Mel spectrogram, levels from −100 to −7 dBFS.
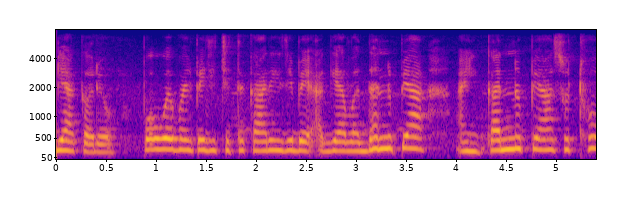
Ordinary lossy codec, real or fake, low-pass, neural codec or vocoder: none; real; 7.2 kHz; none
